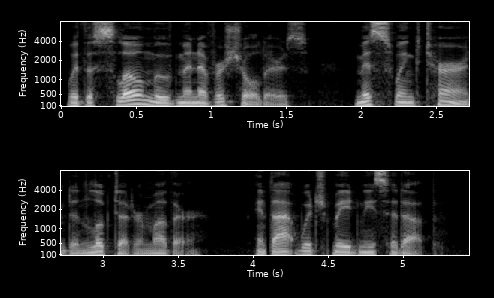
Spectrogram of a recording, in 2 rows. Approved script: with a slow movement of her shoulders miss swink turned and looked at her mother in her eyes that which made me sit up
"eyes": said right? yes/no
no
